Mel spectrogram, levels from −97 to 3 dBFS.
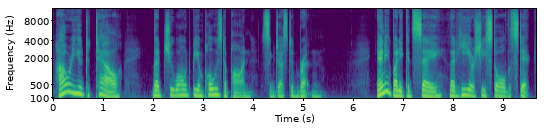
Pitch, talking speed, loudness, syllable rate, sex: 155 Hz, 145 wpm, -20 LUFS, 4.4 syllables/s, male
